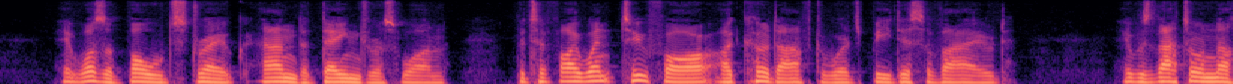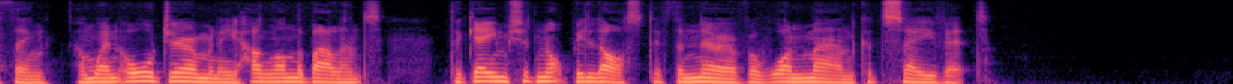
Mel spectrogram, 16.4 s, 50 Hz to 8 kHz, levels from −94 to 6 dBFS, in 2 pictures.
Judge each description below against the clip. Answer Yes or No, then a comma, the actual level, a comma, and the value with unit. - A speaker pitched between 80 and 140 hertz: Yes, low, 135 Hz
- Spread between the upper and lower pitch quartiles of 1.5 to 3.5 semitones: Yes, average, 2.9 semitones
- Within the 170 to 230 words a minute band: Yes, average, 175 wpm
